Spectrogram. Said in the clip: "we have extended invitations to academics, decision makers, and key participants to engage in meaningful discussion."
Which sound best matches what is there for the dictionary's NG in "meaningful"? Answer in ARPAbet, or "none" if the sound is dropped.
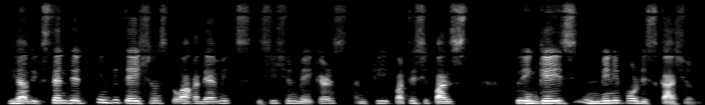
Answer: none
